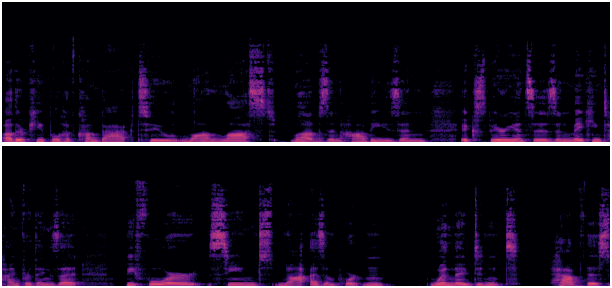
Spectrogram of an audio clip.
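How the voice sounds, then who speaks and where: A woman speaks at medium pitch and a fairly slow pace, with ordinary pitch variation, in an unremarkable speaking voice. The recording is very clean, with a silent background. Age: 50s. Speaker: grief support nonprofit leader and speaker. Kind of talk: casual interview.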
